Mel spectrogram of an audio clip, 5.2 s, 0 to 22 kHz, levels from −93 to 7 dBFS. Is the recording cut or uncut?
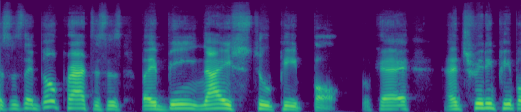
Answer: uncut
